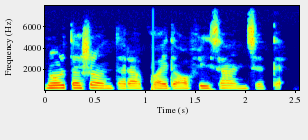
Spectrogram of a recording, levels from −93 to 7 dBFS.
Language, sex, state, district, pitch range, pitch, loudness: Kannada, female, Karnataka, Shimoga, 195-235 Hz, 215 Hz, -20 LUFS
